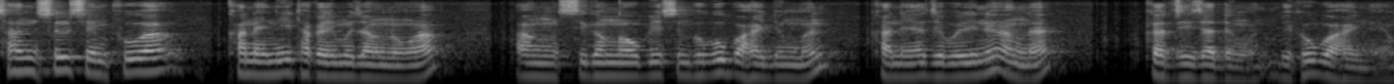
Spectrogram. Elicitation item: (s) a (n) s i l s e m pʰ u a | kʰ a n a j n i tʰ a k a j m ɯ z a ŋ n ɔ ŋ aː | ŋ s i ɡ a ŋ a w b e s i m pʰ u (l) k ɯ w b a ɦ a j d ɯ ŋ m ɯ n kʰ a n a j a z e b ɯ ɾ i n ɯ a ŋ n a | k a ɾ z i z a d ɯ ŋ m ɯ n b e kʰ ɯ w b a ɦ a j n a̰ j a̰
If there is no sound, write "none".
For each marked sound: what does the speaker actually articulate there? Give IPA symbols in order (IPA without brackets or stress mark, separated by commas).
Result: s, n, none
